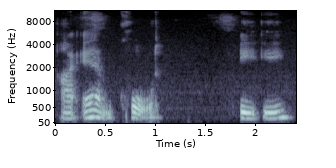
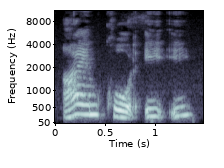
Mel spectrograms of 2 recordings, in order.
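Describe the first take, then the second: First: I am called Yi Yi, quick and softer; soft quick repeat of I am called; quieter repeat. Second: I am called Yi Yi, am stressed, quick; showing the passive feel of am called; passive phrasing. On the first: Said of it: "it's passive". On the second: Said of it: "There is a bit of passive". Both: Shown as a demonstration.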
